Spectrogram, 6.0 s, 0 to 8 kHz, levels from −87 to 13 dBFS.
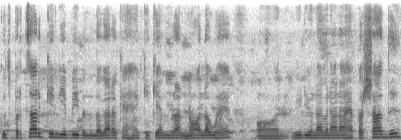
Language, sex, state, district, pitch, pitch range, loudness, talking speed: Hindi, male, Rajasthan, Bikaner, 155 Hz, 145-170 Hz, -19 LUFS, 200 wpm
